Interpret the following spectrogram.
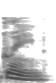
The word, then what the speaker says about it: Greene: My name is Green. That's green with a silent e at the end.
